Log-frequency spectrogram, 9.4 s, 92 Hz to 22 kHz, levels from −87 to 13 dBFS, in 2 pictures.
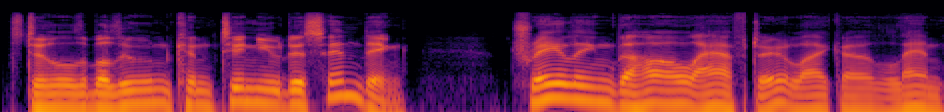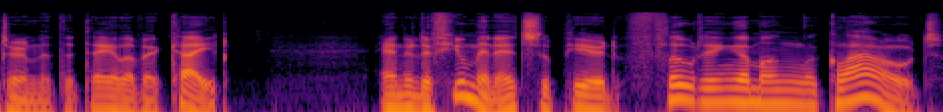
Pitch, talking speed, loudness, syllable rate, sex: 120 Hz, 180 wpm, -18 LUFS, 5.2 syllables/s, male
